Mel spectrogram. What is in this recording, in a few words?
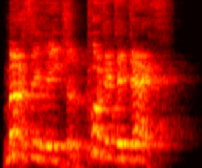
See Ally Hit, Soldier Male; Sinecure Soldier Male A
